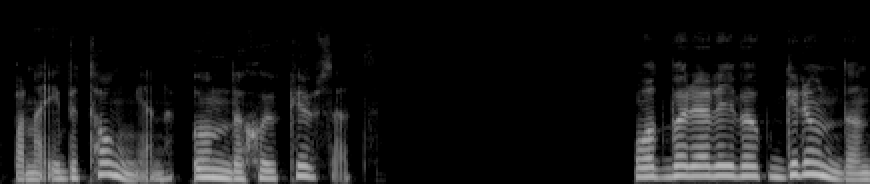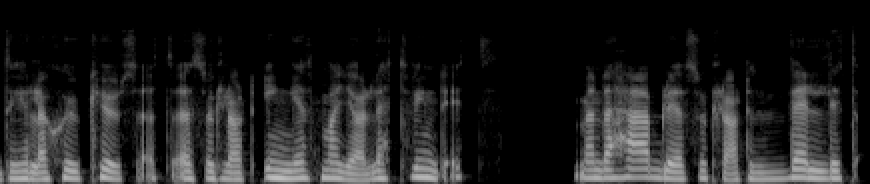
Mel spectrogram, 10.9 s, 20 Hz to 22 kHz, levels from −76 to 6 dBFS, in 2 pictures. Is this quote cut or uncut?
uncut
